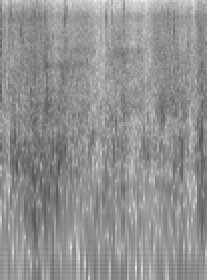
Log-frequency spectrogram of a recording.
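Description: Water sloshing and splashing close to the microphone, in irregular small knocks, with wind rumbling on the microphone.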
